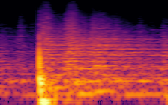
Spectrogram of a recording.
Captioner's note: thump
